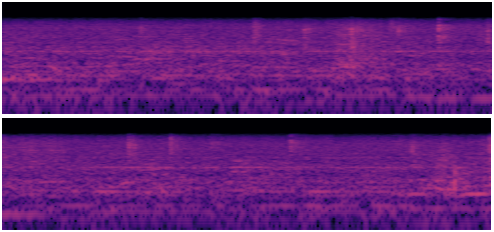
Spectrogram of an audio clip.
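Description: Steady room hum with faint, irregular small clicks and taps scattered through it, a few each second.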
